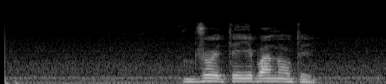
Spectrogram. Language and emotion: Russian, angry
